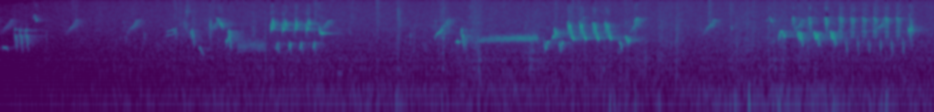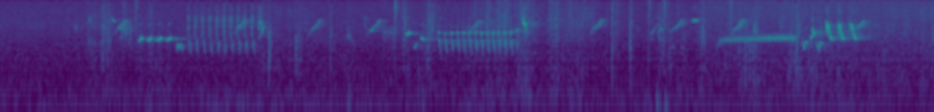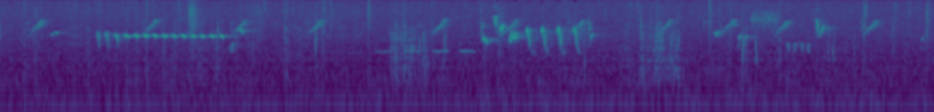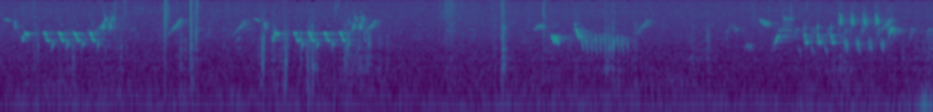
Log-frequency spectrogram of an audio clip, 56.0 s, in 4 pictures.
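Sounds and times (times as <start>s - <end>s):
songbird whistle and trill: 0.0s - 0.6s, 2.6s - 5.1s, 6.5s - 9.7s, 11.6s - 13.8s, 15.8s - 18.0s, 19.7s - 22.0s, 24.8s - 27.0s, 28.5s - 31.8s, 32.6s - 37.0s, 42.1s - 44.0s, 45.5s - 47.8s, 50.0s - 51.8s, 53.1s - 56.0s.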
